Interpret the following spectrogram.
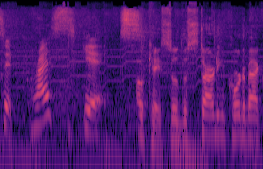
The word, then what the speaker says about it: Prescott: Okay, looks like Prescott. Right, but they pronounce it Prescott.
